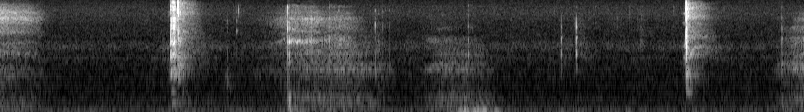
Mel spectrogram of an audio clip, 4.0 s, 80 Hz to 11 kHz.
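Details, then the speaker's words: Yaesu FT-757GX radio opened up with the PA cover off, being debugged for a power button fault: a few sharp relay clicks when the power button is pressed, but the fan never spins up and the radio does not boot; owner suspects the clock crystal or CPU. "so yeah so when I hit the power button you can hear the relay key we're clicking and then the fan doesn't goom that means it's it's not booting"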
